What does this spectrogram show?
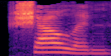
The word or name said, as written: shaolin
